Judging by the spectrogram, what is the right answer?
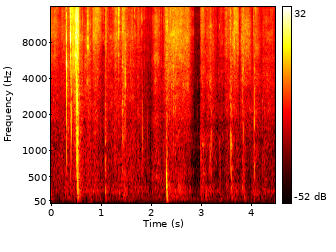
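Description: Cardboard shipping box being pulled open by hand: packing tape tearing and the cardboard flaps scraping and rustling, with sharp rips about half a second in and again just after two seconds.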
